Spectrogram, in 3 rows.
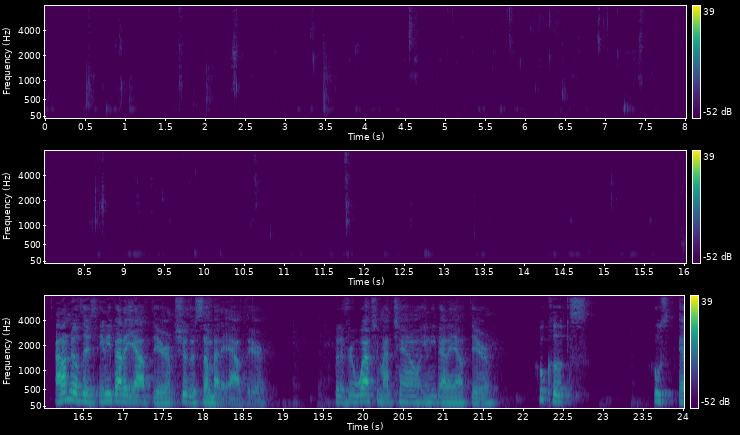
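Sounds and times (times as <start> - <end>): person chewing: 0.0 - 13.8, 14.6 - 16.2.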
